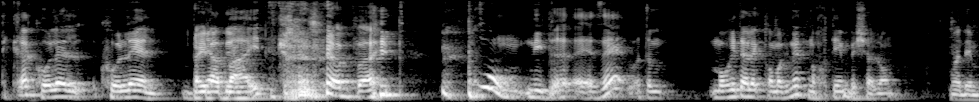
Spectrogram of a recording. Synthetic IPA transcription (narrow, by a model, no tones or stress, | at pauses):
t̪i̥kʁakolelkʰolel | beabait̪kʁabmeabait̪ | pʁumnid̪ʁaezea̰t̪amː | oʁit̪aelek̚t̪ʁo̞maɡnet̪noχt̪imbeʃalo̞m | mad̪im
